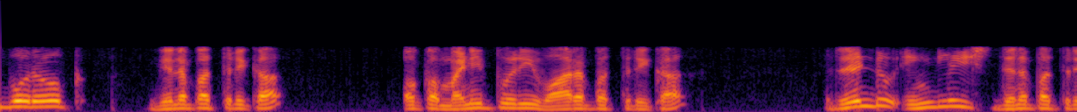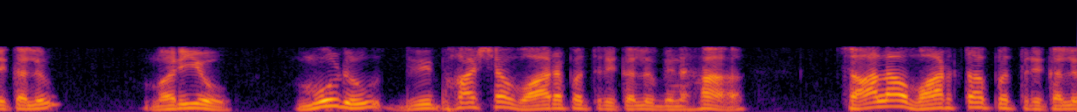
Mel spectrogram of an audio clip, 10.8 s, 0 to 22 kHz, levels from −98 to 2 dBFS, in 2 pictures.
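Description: Speech run through the AMR narrowband mobile codec for its whole length. Everything above about 3.8 kHz is gone, so consonants lose their edge and the voice sounds boxed-in, like an old phone call. The codec damage is plainly audible: AMR-NB rebuilds the voice from a vocal-tract model fed by a few pulses per 5 ms, and here it comes out buzzy and synthetic, which fits its 7.95 kbps mode.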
